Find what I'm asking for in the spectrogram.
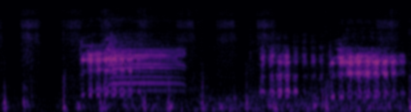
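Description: Sheep in the Minecraft video game bleat in two or three wavering calls, with soft thumping steps between them, fairly close but quiet.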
